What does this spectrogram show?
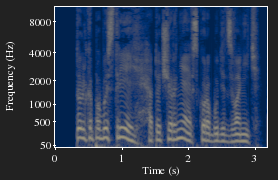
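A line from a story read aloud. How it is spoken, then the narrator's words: Sighing. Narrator (Russian): вздохнул Волгин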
